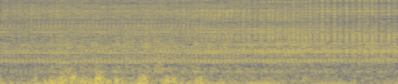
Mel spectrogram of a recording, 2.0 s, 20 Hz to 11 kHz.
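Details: Nagakawa 1 HP air conditioner outdoor unit, compressor had not been running (suspected bad capacitor, reading about 39 µF); steady low hum with faint constant tone and some wind over the mic, now running normally.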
